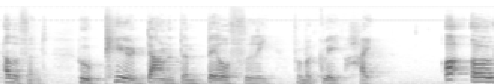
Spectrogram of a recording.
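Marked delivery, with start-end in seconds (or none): 5.9-6.6 high, loud alarmed yelp; a startled cub yelps out a warning; jackal cub shout. Acted. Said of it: "shouted the jackal cub".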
